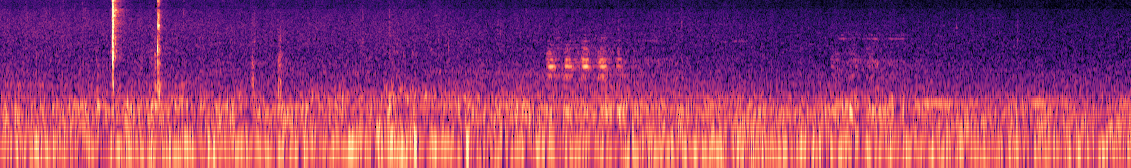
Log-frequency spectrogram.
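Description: A cigarette lighter clicked twice in quick succession, one sharp loud click and a smaller one a third of a second after, as it is struck to light a cigarette.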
